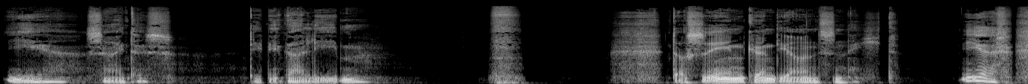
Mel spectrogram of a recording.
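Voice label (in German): psycho, Männer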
